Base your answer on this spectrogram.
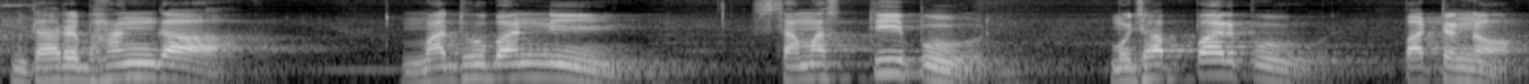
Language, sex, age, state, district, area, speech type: Maithili, male, 30-45, Bihar, Saharsa, urban, spontaneous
